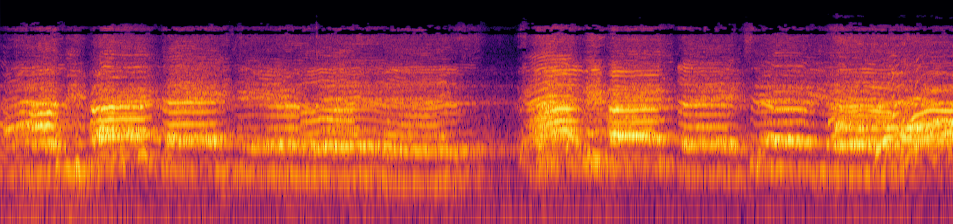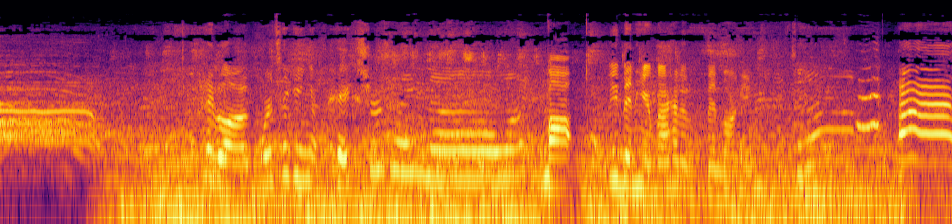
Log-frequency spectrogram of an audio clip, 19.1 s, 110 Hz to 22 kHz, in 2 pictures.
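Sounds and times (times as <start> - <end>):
women singing together: 0.0 - 9.3.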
